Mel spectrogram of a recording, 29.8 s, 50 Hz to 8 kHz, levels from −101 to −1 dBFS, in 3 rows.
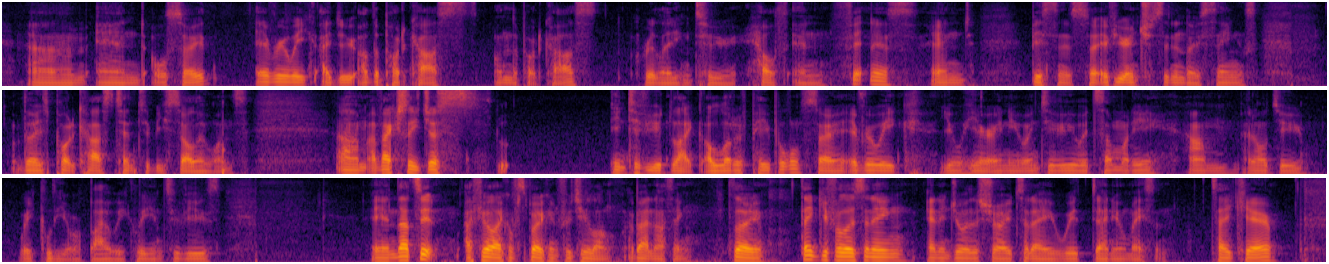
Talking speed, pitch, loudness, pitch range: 180 wpm, 95 Hz, -35 LUFS, 90-105 Hz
